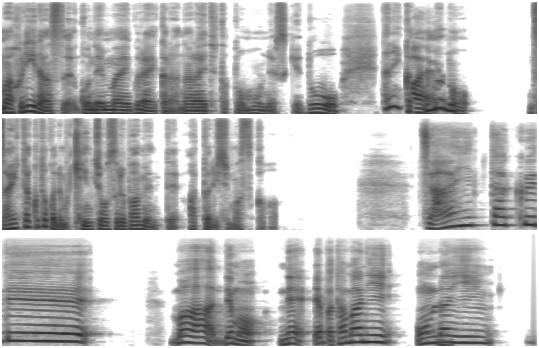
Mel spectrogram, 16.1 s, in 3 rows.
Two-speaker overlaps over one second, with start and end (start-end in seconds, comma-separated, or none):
none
